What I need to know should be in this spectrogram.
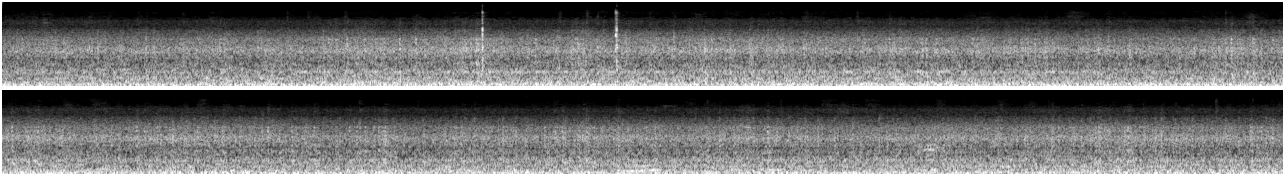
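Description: A car drives steadily along a highway with a low road rumble and tyre noise from inside the cabin.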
